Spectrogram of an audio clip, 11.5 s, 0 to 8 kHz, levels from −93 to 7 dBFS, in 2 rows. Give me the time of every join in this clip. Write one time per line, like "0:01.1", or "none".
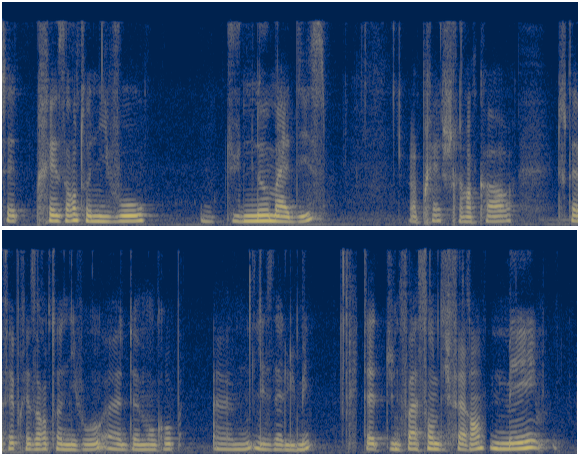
0:09.3
0:10.6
